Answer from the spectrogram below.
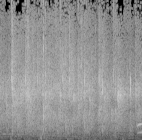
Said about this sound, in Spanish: Sí, un aplauso, eh, por favor. aplauso para todos, sí.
